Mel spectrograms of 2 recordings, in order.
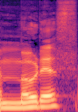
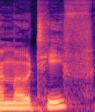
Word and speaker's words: motif: I would say the term for this is a motif or a motif, depending on how you want to pronounce it, spelled M-O-T-I-F.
